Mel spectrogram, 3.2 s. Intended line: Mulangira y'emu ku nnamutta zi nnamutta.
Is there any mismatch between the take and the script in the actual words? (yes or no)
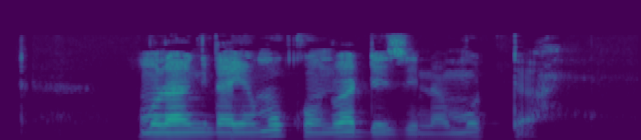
yes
